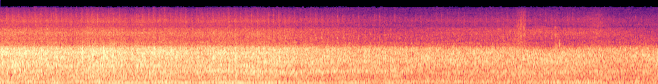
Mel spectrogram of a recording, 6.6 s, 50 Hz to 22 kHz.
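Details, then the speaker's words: Renault 11 after thermocontact (fan switch) replacement, idling: steady airy whoosh over an even low idle, easing slightly; electric cooling fan running normally, though owner feels it stops slightly early and suspects the gauge temperature sensor. "Bon bah j'ai envie de dire que j'ai résolu mon problème. Même si je trouve qu'il s'arrête un peu trop tôt."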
